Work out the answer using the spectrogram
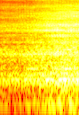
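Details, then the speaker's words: Woodturning scraper with a burr straight from the grinder, handle held slightly above the edge and very light pressure: a soft, even, hissy scrape with no knocks or chatter, a clean light cut. "there is no loud noises or anything. Just nice quiet scrape."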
